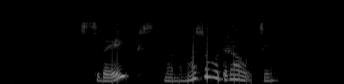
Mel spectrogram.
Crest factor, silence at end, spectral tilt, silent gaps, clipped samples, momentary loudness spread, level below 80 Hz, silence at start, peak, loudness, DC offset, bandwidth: 18 dB; 0.65 s; -5.5 dB/octave; 1.31-1.37 s, 1.57-1.64 s; under 0.1%; 13 LU; -78 dBFS; 0.8 s; -28 dBFS; -45 LUFS; under 0.1%; 7.6 kHz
